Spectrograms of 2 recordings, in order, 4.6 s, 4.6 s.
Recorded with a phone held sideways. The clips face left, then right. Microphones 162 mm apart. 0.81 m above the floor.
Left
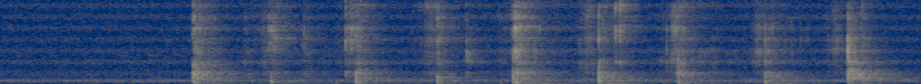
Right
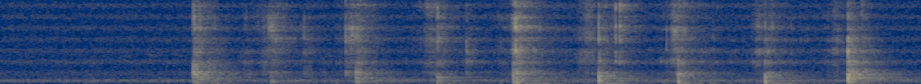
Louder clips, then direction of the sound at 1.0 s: Left 1 dB; 30° left (ahead or behind).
